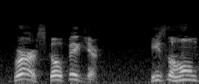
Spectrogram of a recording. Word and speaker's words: Bearce: The manager Skita Bur is pronounced. B E A R C E. Burst.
